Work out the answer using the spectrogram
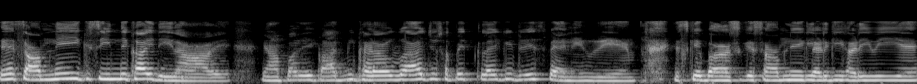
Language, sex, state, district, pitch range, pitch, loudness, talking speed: Hindi, male, Bihar, Gaya, 190-235 Hz, 200 Hz, -15 LUFS, 210 wpm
